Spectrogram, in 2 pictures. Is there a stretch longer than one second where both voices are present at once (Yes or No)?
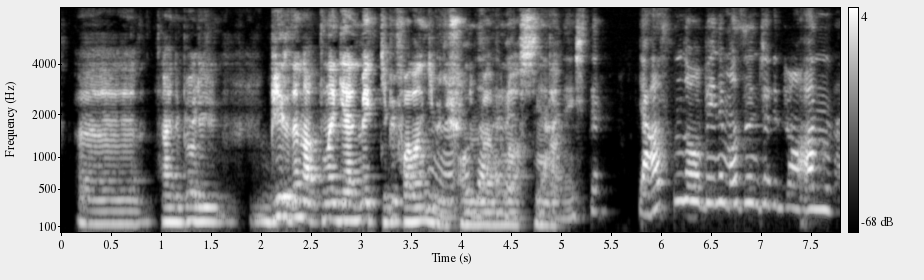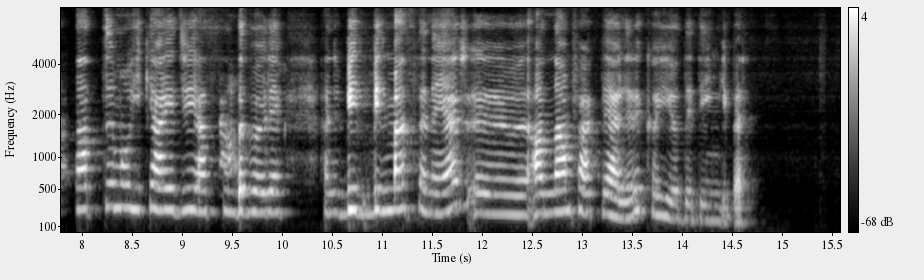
Yes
